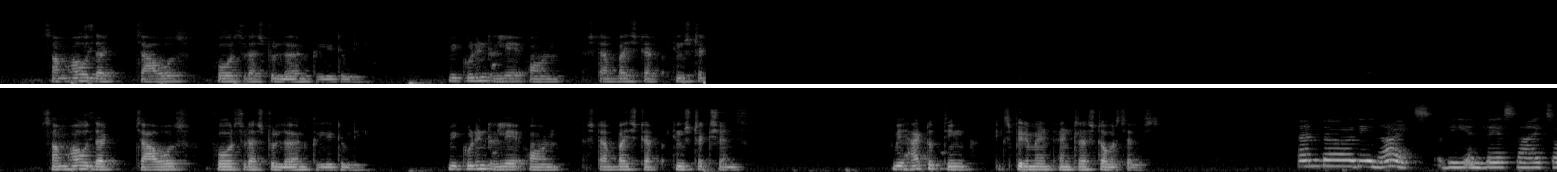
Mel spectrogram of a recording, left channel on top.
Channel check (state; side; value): drops out; left; at 7.1 s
